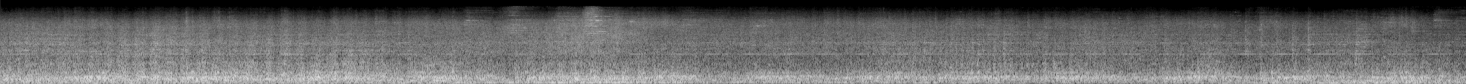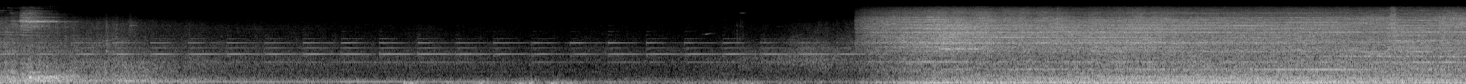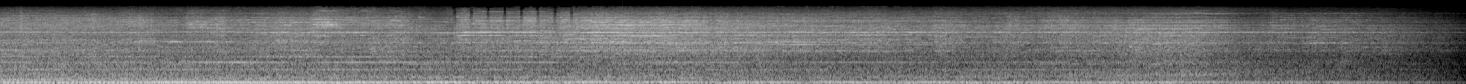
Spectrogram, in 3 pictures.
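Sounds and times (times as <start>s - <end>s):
diesel locomotive engine drone: 0.0s - 43.9s
high wheel squeal: 23.2s - 43.9s.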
